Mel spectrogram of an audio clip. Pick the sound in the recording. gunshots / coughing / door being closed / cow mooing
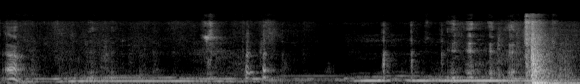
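door being closed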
